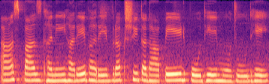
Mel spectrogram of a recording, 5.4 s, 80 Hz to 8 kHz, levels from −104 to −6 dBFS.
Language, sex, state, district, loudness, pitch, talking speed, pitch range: Hindi, male, Madhya Pradesh, Dhar, -14 LUFS, 210 Hz, 120 wpm, 200-220 Hz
